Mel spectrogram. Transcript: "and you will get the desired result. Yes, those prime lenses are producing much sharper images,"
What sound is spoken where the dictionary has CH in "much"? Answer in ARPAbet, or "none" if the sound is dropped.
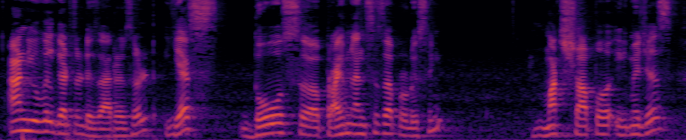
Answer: CH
